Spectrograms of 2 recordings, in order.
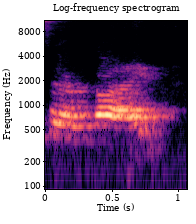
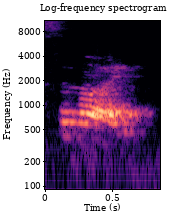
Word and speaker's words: survive: For example, you'll hear it in survive. So we don't say survive, we say survive.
